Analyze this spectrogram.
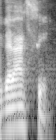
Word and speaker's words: GRACE: Está el otro riesgo, que es la escala de Grace, GRACE, Grace, la escala de Grace, pero se pronuncia Grace, que tiene evaluación de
